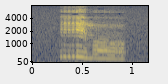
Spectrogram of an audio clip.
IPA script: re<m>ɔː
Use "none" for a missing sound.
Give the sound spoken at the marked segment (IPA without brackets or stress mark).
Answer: m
